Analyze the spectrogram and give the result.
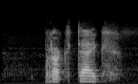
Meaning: practice: 1. application of theory 2. doing(s) of something 3. place where a professional service is provided, such as a general practice
- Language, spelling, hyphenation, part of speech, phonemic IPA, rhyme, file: Dutch, praktijk, prak‧tijk, noun, /prɑkˈtɛi̯k/, -ɛi̯k, Nl-praktijk.ogg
